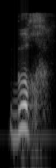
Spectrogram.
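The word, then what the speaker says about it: Buch: বুখ, উ আছে, এখানে উ আছে তাই এভাবে এরকম উচ্চারণ হবে, বুক।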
